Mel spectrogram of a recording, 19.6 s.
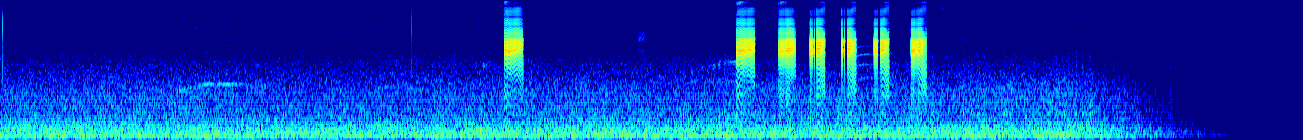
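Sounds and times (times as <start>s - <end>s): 
spotted grass frog calling in Australia: 7.6s - 7.9s, 11.0s - 13.9s.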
